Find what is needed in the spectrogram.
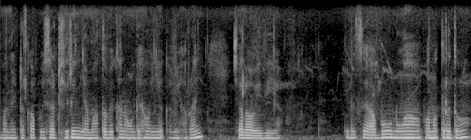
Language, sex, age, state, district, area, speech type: Santali, female, 30-45, West Bengal, Paschim Bardhaman, rural, spontaneous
